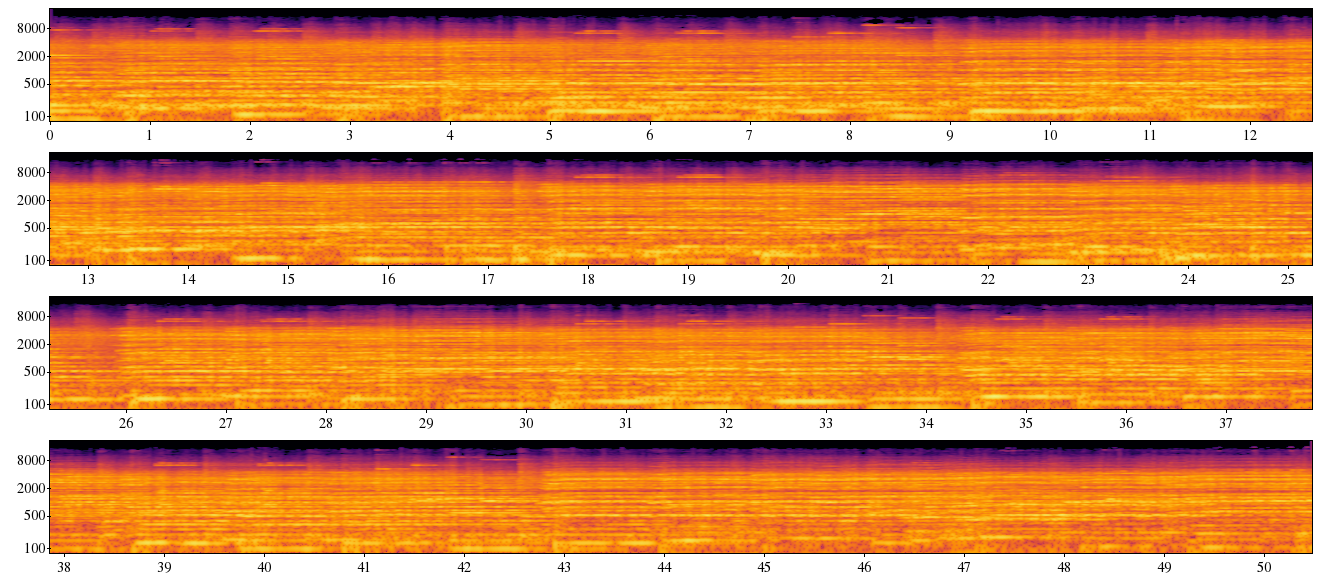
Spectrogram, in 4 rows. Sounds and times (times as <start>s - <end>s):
Swing music: 0.0s - 50.4s.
